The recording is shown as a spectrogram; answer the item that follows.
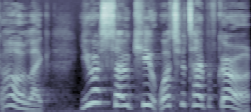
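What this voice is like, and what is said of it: Decent put-on accent, likely British. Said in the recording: “your accent's not bad. Just go do that in the Burberry audition.”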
